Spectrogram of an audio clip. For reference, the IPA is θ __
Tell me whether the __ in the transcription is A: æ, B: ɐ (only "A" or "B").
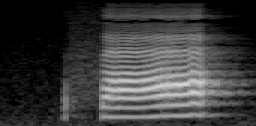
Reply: A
